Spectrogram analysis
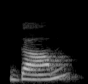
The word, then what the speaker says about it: dumb: Por exemplo, dumb, thumb. Eu não pronuncio o B.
